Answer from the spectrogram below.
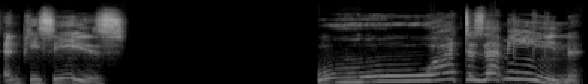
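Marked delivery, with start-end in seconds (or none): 4.2-7.8 high, drawn-out confused question; baffled. Real, not acted. Streamer reads a confusing bug report, drawn-out and baffled. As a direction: stretch it out in disbelief, much higher.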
